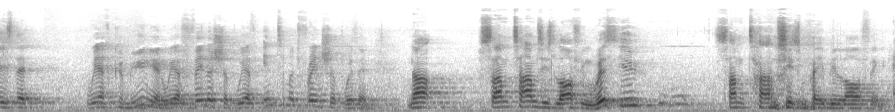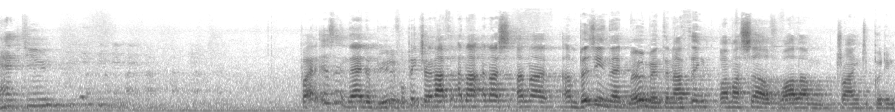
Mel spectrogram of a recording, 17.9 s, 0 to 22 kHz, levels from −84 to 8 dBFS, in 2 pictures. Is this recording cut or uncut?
cut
